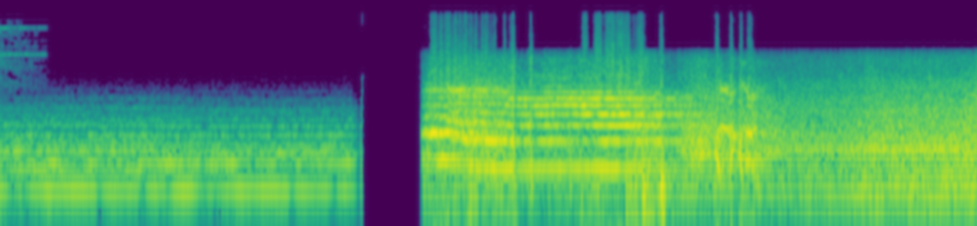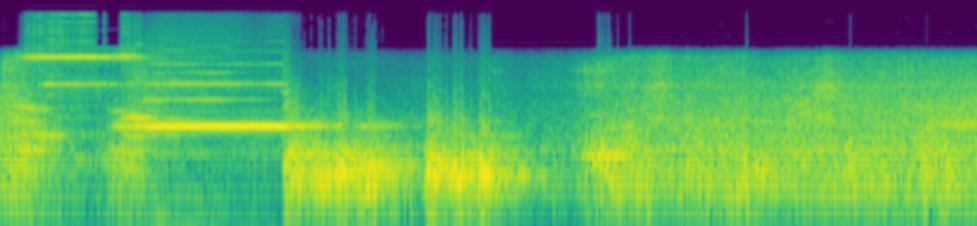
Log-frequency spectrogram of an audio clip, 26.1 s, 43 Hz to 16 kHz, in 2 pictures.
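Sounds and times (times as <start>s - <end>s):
sustained electronic chord: 0.0s - 4.8s, 14.6s - 20.7s
rough noisy sound: 6.0s - 15.7s, 16.8s - 26.0s.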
